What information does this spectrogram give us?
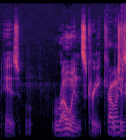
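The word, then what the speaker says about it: Rowan Creek: actually heard that The Distillery says the correct pronunciation is Rowen Creek which is not like the county really here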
